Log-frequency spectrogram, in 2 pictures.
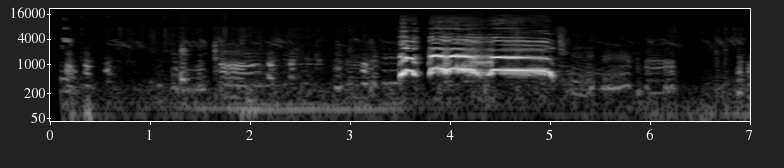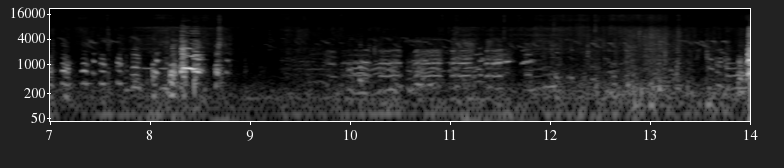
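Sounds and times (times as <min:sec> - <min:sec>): chickens clucking: 0:00.1 - 0:14.0
rooster crowing: 0:03.5 - 0:05.1.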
